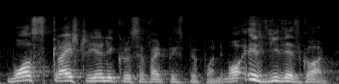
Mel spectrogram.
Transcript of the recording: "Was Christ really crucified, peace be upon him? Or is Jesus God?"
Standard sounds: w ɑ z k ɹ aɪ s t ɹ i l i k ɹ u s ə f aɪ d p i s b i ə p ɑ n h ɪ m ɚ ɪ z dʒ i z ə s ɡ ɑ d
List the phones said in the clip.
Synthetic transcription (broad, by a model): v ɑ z k ɹ aɪ s t ɹ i l i k ɹ u s ə f aɪ d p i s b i ə p ɑ n h ɪ m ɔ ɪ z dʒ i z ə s ɡ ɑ d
